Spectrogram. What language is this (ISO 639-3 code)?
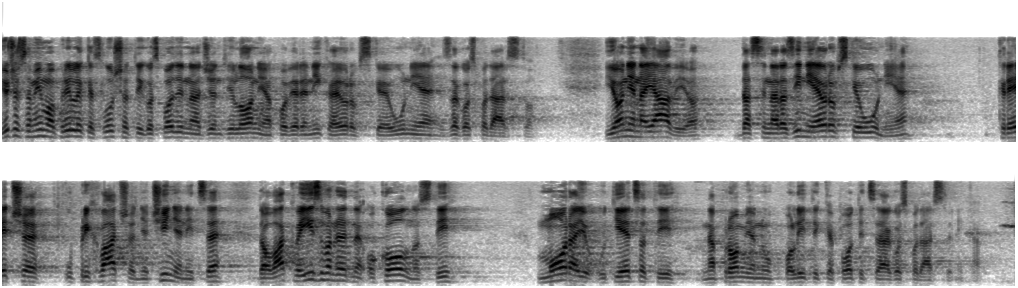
hrv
